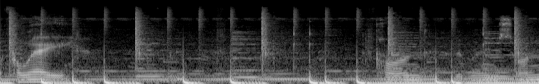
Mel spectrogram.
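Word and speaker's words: Khwae: It's not actually pronounced Kwae in Thai, it's the River Kwae.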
